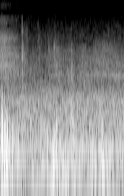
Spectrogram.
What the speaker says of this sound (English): I'm sorry if it's a little bit windy.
